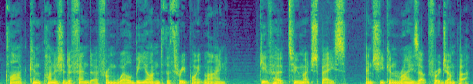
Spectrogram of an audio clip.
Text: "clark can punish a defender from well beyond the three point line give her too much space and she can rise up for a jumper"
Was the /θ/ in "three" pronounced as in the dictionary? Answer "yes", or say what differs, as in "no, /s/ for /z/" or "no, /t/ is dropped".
yes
